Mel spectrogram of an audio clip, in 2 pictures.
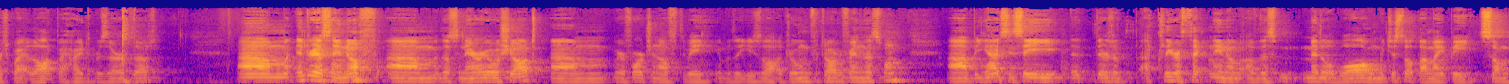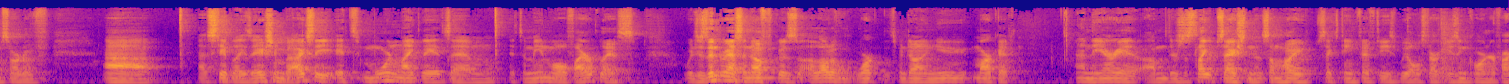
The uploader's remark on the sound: at the 2023 Tudor and Stuart Ireland Conference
